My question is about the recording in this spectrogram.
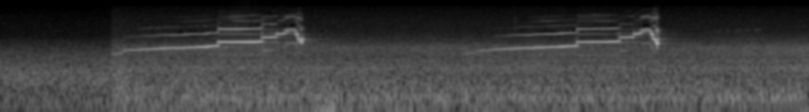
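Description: Male Caucasian snowcock singing two songs. Each is a long whistle rising slowly in pitch for about a second, then stepping up to a higher held note and ending in a short, higher flourish.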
